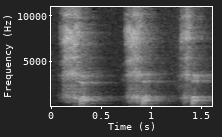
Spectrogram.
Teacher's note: And kha comes from upper part of the throat.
